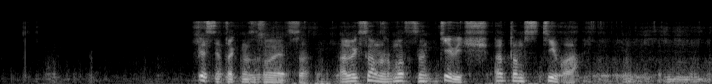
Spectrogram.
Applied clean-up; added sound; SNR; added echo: neural separator model SepFormer DNS4.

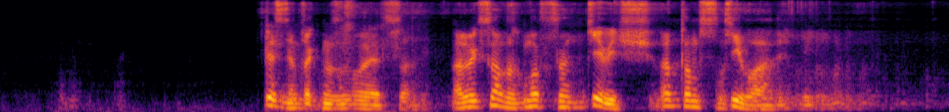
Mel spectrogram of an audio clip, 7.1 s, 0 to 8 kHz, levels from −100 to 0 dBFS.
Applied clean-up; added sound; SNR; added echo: neural mask model DeepFilterNet 3.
